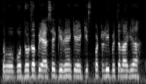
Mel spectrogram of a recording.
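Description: A man with a Pakistani Urdu accent talks to his phone camera on a railway platform, with a voice that sits a little high for a man. He is chatty and teasing and narrates as he goes. Faint traffic and station sounds hum in the background. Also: completely flat delivery, a little fast, poor audio. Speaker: vlogger. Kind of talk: casual travel vlog.

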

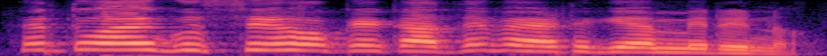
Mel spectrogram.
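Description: A woman's voice: high-pitched, very animated, very fast. An actress playing a scheming mother who coaxes and scolds her grown son in a short film drama. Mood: coaxing. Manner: coaxing, then scolding. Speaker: actor.

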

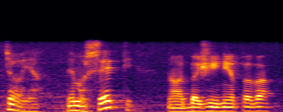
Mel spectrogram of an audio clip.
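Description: A man's voice: fairly low pitch, expressive, moderate pace, slight background noise. A man at home talking affectionately to his dog in cooing baby talk. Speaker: dog owner. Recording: dull lo-fi home recording with music behind.

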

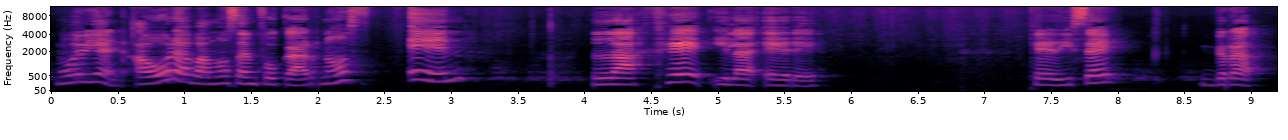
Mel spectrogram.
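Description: Woman teaching phonics super slow, sounds out each syllable, kinda high voice. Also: lively intonation, a bit bright.

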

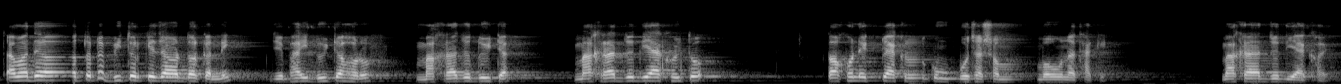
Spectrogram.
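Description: Guy teaching a tajweed class online, kinda high voice, echoey and muffled audio. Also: moderate pace, pauses often, a bit bright. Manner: patient, explanatory, repeats points for emphasis. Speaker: Quran recitation teacher. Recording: dull lo-fi audio with long reverb.

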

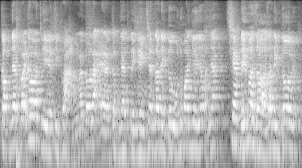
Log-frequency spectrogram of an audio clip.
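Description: Young male vlogger, quick and chatty, talking into a handheld camera mic. Upbeat and direct, he keeps turning to his audience as he goes. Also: sits high, fairly even intonation, fairly bright tone, a little hiss or hum. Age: young adult. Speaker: vlogger host. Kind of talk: casual prank vlog talk to camera. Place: outdoor yard and indoor storeroom.

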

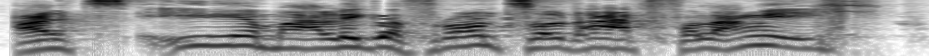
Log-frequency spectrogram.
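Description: A man voicing a loud, grumpy male ex-soldier at a pub table who barks and rasps. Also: sits high, fairly quick, voice pushed up. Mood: rasping. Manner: barking, rasping shouts.

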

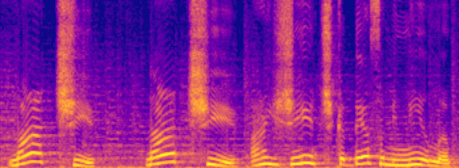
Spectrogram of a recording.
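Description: Woman voicing a desperate mother, high voice, frantic and pleading, game role-play voice-over, music underneath. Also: big pitch swings, extremely slow, a little mellow, exaggerated voice. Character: desperate mother of a crying little girl.

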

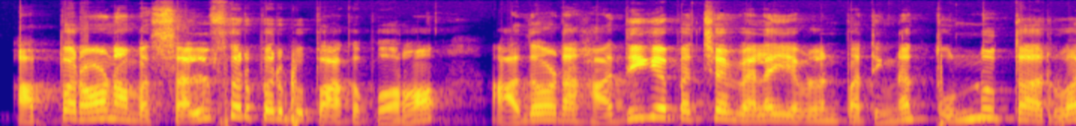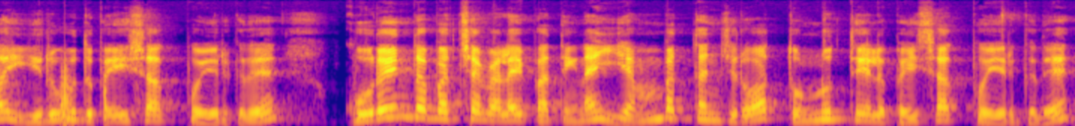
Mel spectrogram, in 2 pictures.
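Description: A man giving an informal, explanatory market price report as a channel host. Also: high voice.

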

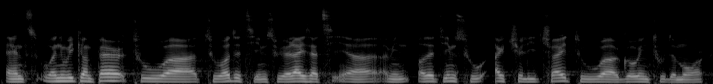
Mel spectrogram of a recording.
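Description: A young man presents at a tech meetup in a hall with a long echo. His voice is mellow and mid-pitched, and he stops often on fillers. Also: steady tone, smooth. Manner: halting, frequent uh fillers. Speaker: startup presenter. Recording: reverberant hall sound.

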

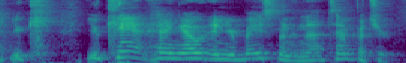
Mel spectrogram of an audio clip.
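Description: A man from Canada in his forties explains home renovation at a studio whiteboard, talking through a lapel mic. His voice sits a little high for a man, and he talks in an emphatic, animated way that builds into passionate rants. He sounds tired. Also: fairly quick, noisy background. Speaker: renovation expert host. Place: studio set with whiteboard, indoors.

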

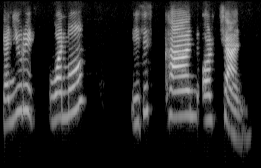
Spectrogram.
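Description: A woman's voice: sits high, sing-song, slow pace, no room sound, muffled recording. Woman, online language teacher, patient, dry close sound. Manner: patient, calls on students by name. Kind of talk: online class.

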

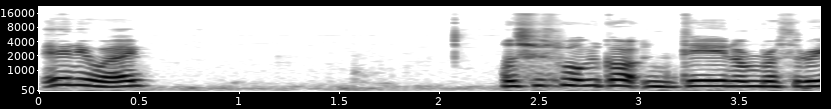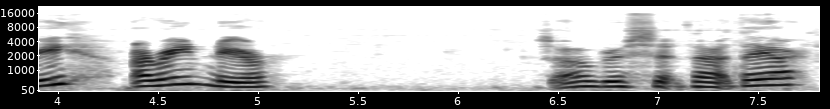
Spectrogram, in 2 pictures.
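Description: A woman with a sniffly cold, calmly narrating each step of building a small toy set in a casual vlog. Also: high-pitched, measured pace, pauses often, no echo, poor audio. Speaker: toy vlogger. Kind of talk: casual unboxing and building walkthrough.

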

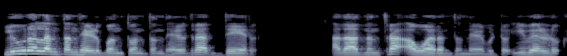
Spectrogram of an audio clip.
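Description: A man's voice: medium pitch, moderate pace, darkish tone, no room sound, dull audio. A man teaching exam grammar, asking and answering his own questions. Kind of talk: classroom-style grammar lesson.

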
